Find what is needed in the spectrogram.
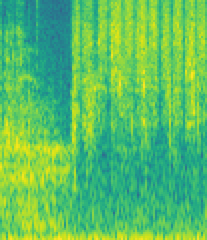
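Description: Faint scrubbing of a wet water-brush (Aqua Painter) rubbing ink in a plastic ink pad lid and across shimmery white cardstock. It picks up into a run of quick short strokes a little under a second in.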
